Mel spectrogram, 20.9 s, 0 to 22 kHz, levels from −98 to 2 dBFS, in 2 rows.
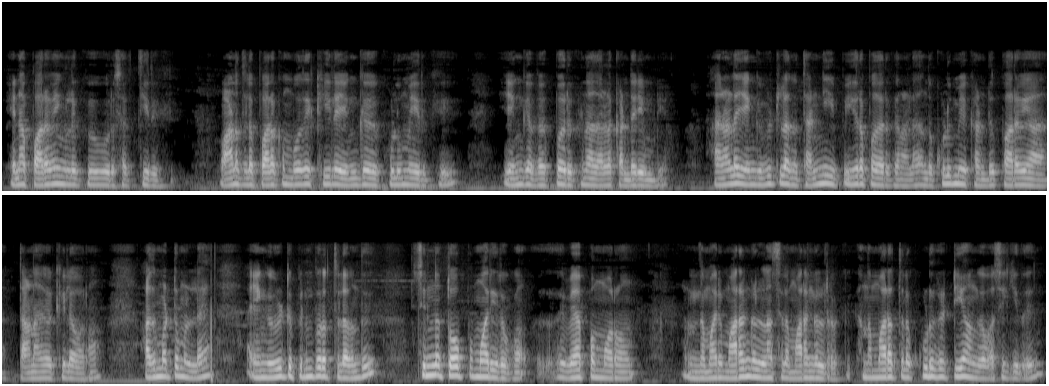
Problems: none marked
